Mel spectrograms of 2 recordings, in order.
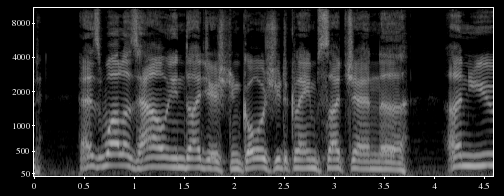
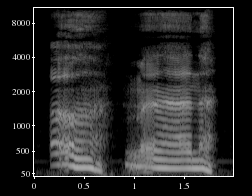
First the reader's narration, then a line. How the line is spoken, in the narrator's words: John groaned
